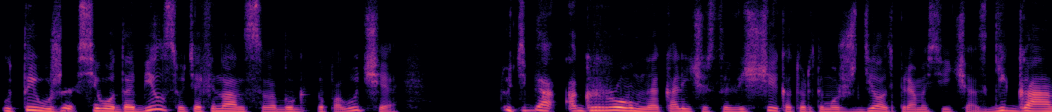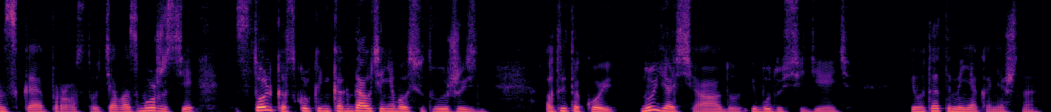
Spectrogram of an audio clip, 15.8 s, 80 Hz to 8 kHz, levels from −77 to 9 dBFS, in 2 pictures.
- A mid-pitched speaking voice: Yes, medium, 145 Hz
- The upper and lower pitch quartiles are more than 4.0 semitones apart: Yes, average, 5.0 semitones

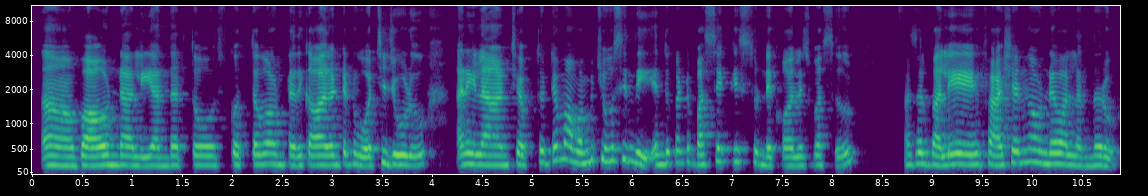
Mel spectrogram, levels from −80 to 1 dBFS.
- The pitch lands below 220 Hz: Yes, high, 190 Hz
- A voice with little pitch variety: No, average, 3.0 semitones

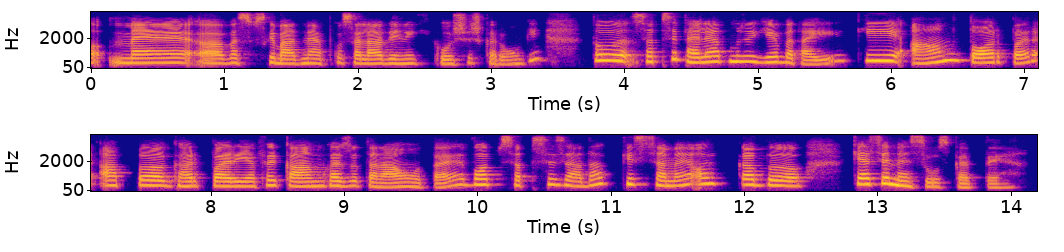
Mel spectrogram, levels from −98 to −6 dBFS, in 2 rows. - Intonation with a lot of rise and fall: Yes, wide, 5.7 semitones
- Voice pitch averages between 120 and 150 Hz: No, high, 215 Hz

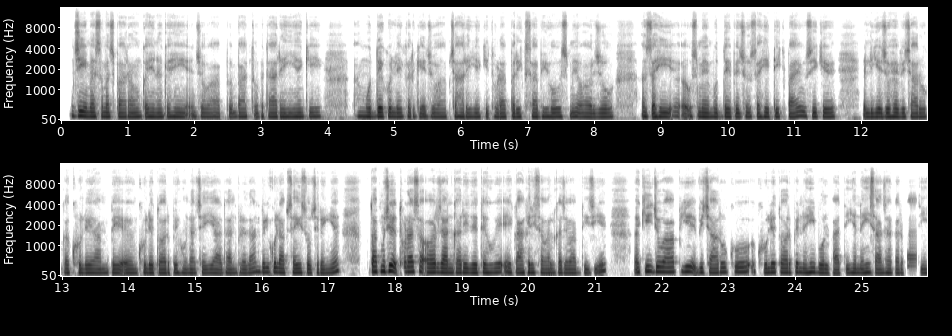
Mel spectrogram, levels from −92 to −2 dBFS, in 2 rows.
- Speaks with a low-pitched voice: Yes, low, 130 Hz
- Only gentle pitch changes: Yes, narrow, 1.2 semitones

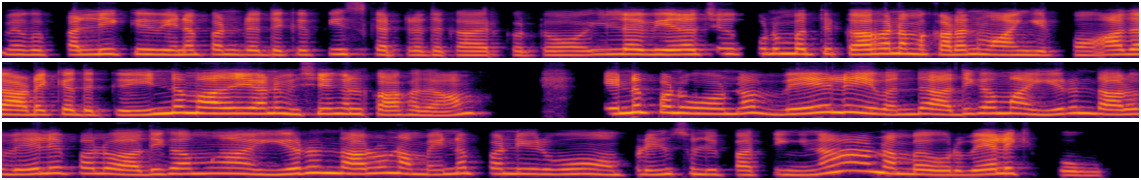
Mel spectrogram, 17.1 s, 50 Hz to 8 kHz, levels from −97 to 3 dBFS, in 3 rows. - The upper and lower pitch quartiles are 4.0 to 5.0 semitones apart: No, average, 3.6 semitones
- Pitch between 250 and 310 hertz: Yes, very high, 255 Hz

